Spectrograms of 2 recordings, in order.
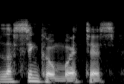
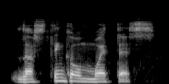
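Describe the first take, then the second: First: CINCO with an s, "SEEN-ko"; Cinco with a plain s, no th; film character's pronunciation. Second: CINCO with a th, "THEEN-ko"; Cinco lisped Castilian-style as "thinko"; Castilian pronunciation. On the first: Retold or imitated. Vlogger quoting the film, Cinco said "sinko". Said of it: "He said Las Cinco Muertes". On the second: Shown as a demonstration. Vlogger recalling the island's name, Cinco said "thinko". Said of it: "it'll be Cinco".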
